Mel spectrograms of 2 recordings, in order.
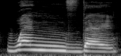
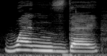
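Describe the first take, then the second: First: The D sound in the middle is silent. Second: The same.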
